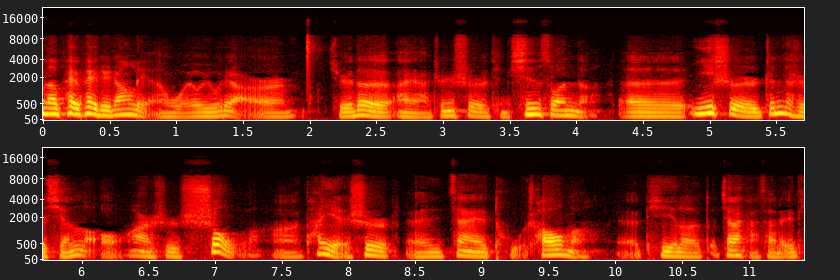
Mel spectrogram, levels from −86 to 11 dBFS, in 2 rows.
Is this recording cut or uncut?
cut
